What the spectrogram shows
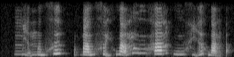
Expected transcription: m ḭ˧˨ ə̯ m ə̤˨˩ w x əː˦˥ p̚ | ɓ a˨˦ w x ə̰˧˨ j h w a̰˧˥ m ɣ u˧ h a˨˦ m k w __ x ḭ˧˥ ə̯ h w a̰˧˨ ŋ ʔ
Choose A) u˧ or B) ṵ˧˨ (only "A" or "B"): A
